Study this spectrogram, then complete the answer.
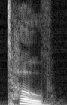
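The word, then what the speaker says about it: tov (טוב): The Hebrew word actually is tov, right? It's spelled T-O-W-B, which it sounds like T-O-V-E, tov.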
